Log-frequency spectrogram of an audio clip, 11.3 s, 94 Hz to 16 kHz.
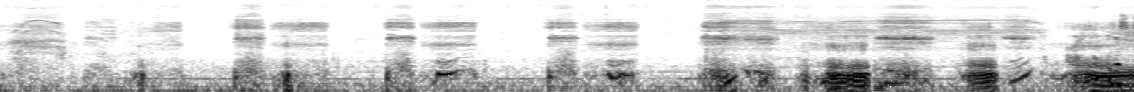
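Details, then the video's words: Pig named Ms Piggy drifting off to sleep under scratches, giving wheezy snoring breaths about every 1.3 seconds, with deeper, louder grunting snorts building toward the end and scratching rustles throughout. "Putting ms Piggy to sleep with scratches (snoring pig)"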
